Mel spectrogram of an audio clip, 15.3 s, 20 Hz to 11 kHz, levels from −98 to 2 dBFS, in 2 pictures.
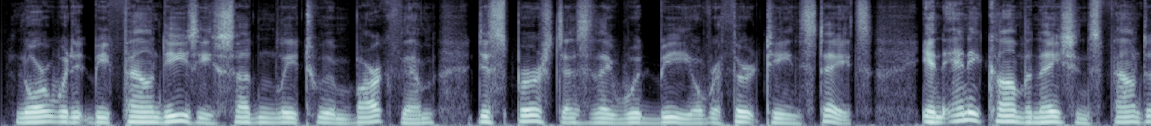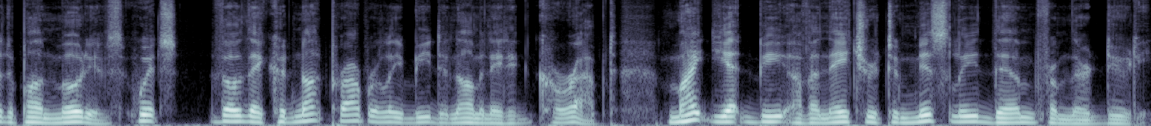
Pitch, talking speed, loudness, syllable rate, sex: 125 Hz, 175 wpm, -18 LUFS, 5.2 syllables/s, male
